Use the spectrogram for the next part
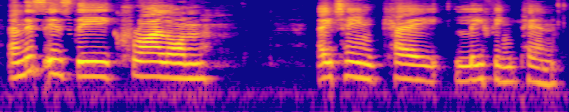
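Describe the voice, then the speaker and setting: Croaky woman chatting through a craft demo. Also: medium pitch, a bit bright. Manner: chatty, rambling, talks to viewers while working. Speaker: resin craft channel host. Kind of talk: casual crafting tutorial.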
